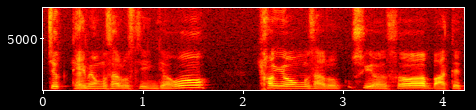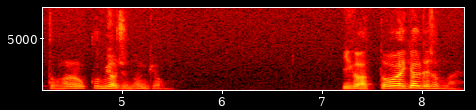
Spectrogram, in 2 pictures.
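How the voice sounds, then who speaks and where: A man's voice: a little high, animated, gravelly, warm tone. A man giving an online grammar lecture, explaining step by step and often checking that students understand. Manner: reads foreign words slowly and deliberately. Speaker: language teacher.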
